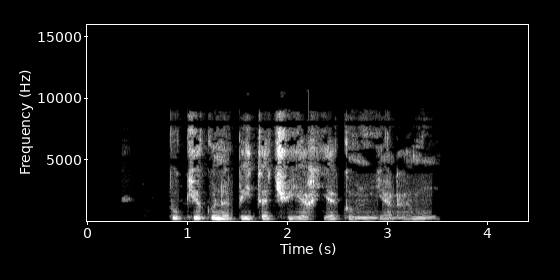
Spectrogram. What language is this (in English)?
Jauja Wanca Quechua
